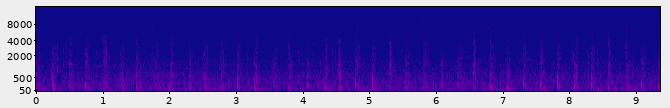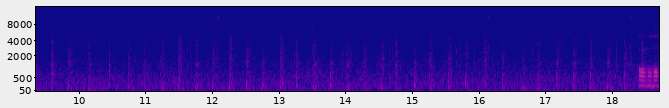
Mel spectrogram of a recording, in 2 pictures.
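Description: Footsteps crunch quickly and steadily over dry, sandy ground.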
